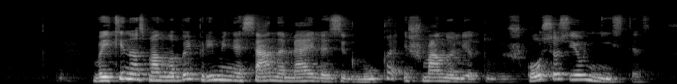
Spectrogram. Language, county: Lithuanian, Vilnius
